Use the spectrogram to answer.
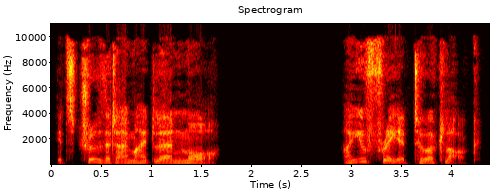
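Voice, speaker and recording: A man voicing an earnest, deferential provincial police inspector who explains things briskly in an audiobook. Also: medium pitch, big pitch swings, a bit bright, no echo, studio quality, voice pushed up. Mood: frustrated, earnest.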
